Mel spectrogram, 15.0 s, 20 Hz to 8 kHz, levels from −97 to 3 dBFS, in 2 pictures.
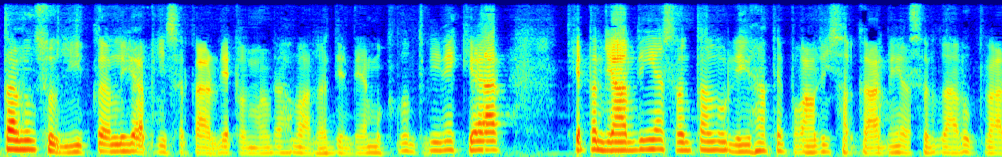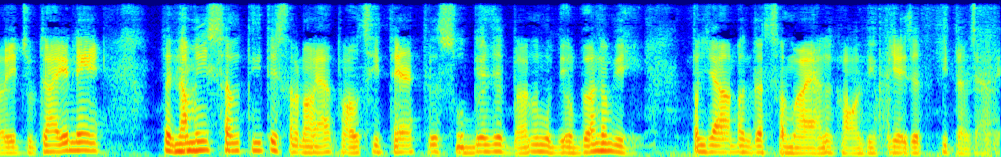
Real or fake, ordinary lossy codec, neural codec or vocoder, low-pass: fake; none; codec, 16 kHz in and 24 kHz out, 0.6 kbps, FireRedTTS-2 codec; 7.2 kHz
